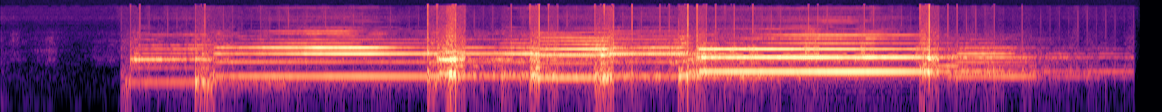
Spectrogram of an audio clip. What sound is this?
Clarinet reverb estimation NML approach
